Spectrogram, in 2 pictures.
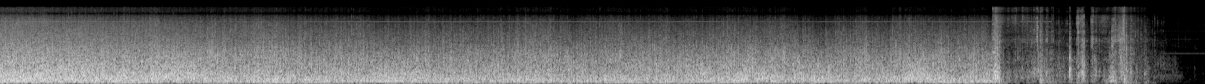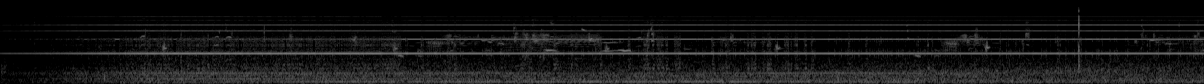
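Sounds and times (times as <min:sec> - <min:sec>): model plane motor and propeller: 0:00.0 - 0:24.0
plane crashing into tree: 0:09.8 - 0:11.8.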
